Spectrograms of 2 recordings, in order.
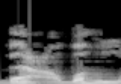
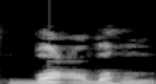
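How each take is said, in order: First: بعضهم with a thin ba before the dad; light ba. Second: بعضهم with the ba darkened by the dad; wrong heavy ba. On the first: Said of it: "وليست بعضهم". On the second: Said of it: "تؤثر بالضاد بعدها". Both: Shown as a demonstration.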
